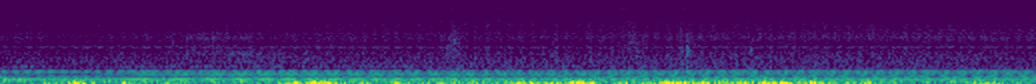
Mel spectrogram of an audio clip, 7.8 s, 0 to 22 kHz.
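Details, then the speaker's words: Westinghouse AT12-1 12-inch oscillating table fan, late 1960s/early 70s, two-speed shaded-pole motor, stationary on low: steady low hum with buzzy edge under fan noise; motor buzzy, run long unoiled, bearings likely worn. "Motor's quite a bit buzzy. It definitely shows its age."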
